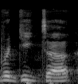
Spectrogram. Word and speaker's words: Brigitte: Brigitte, her it's pronounced Brigitte, but it's spelled Bridget.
